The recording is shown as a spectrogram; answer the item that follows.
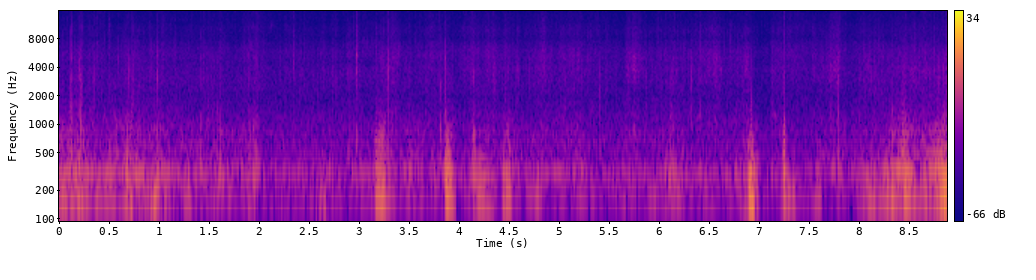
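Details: Giant honey bees from a wild nest, a small white comb heavy with honey. Their dense, low buzz drones without pause, with scattered clicks and thumps from nearby handling.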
